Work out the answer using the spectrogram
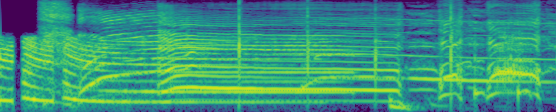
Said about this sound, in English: He got the air horn on already.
